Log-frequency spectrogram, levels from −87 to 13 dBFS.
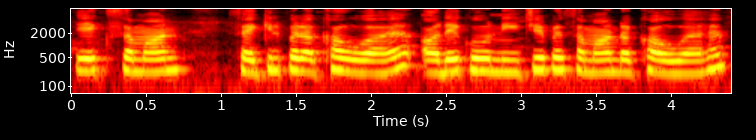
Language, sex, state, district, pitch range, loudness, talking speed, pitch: Hindi, female, Bihar, Vaishali, 225-255 Hz, -13 LUFS, 230 wpm, 235 Hz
